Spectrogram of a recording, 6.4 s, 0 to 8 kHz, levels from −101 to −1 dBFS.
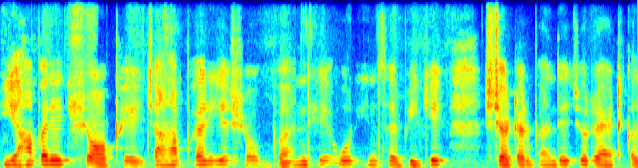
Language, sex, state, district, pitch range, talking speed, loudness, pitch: Hindi, female, Haryana, Charkhi Dadri, 180-200 Hz, 205 wpm, -19 LUFS, 195 Hz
